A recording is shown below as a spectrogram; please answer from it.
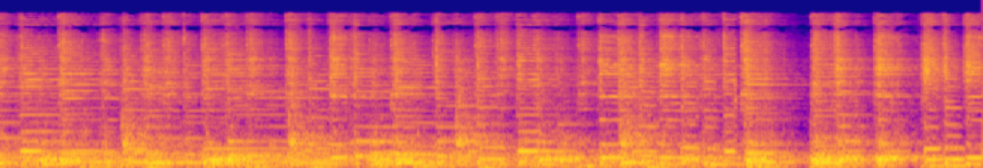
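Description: Latin dance-band music with no singing: a plucked-string lead over bass and percussion, with a low bass accent about once a second. There is a brief drop just after five seconds, then a few hard accents.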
